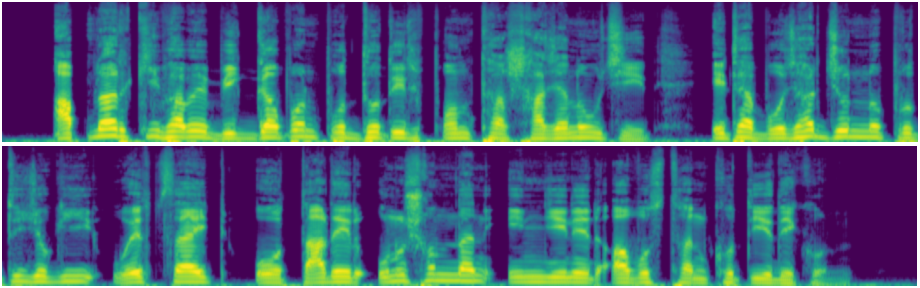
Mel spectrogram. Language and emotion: Bengali, neutral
